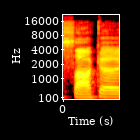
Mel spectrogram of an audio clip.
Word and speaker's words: Sokka: literally says to her, "My name is Sokka. It's pronounced with an aka," and I'm like, "That's from season 2."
